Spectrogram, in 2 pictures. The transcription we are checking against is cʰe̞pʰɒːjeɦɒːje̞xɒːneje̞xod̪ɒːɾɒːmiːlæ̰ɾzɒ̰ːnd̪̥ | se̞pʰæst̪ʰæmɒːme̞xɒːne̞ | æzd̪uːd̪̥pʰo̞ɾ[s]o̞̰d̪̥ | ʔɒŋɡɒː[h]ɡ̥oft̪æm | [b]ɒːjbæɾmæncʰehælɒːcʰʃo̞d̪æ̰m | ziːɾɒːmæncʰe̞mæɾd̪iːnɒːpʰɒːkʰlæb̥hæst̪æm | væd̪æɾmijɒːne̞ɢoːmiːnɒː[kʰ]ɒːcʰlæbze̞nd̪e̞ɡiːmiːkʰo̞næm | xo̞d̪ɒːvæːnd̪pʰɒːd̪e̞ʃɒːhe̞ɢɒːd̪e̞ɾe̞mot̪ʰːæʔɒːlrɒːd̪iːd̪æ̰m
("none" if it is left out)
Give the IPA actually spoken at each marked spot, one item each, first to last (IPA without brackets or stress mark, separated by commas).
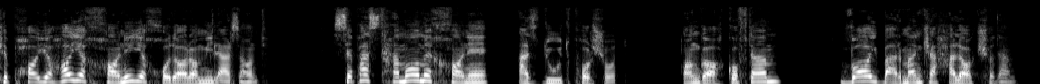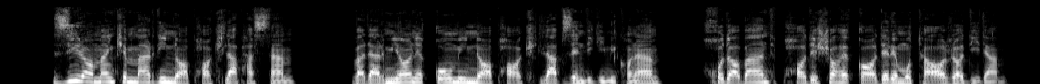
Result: ʃ, h, v, pʰ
